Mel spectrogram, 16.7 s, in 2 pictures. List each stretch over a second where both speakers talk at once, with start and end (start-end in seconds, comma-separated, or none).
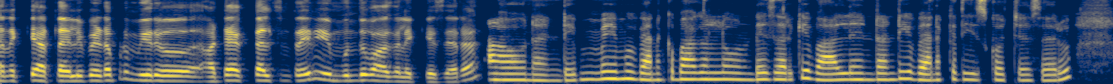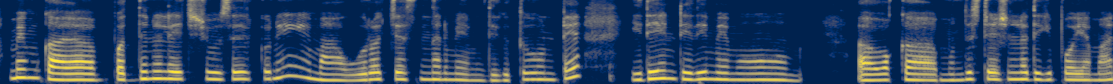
none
